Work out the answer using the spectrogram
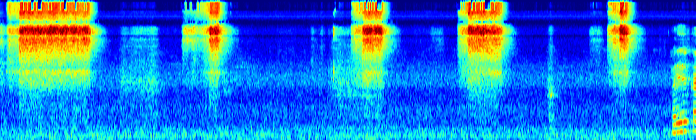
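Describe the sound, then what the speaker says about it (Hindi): A spray bottle gives a light misting in a series of separate short hissing bursts, about two seconds at first and then briefer, spaced a few seconds apart, close by, with quiet pauses and some faint speech in between. "हल्का सा स्प्रे करेंगे"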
